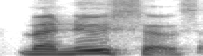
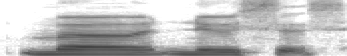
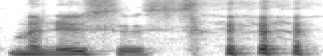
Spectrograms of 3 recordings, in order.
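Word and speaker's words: Manousis: Hey Eddie, Manusos, I pronounce it Manusis. Manusis.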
